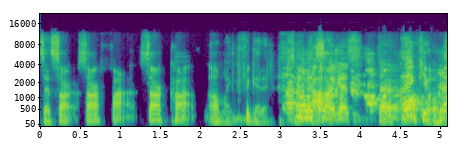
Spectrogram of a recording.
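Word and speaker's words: Sarcófago: And how do you pronounce that? Sarcafago.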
